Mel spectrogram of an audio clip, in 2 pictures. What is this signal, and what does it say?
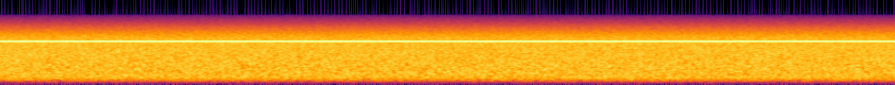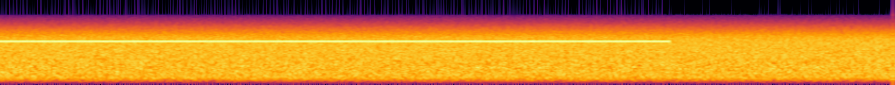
A steady tone, with radio hiss and a squelch burst at the end. There is no code.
